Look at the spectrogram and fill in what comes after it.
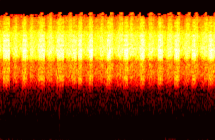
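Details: Midsummer cicada song from Greek pine woodland: shrill electric buzzing throbbing in steady pulses roughly three per second, bright and high, no background sounds.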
